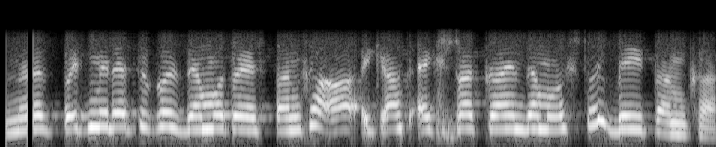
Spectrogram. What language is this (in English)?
Kashmiri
